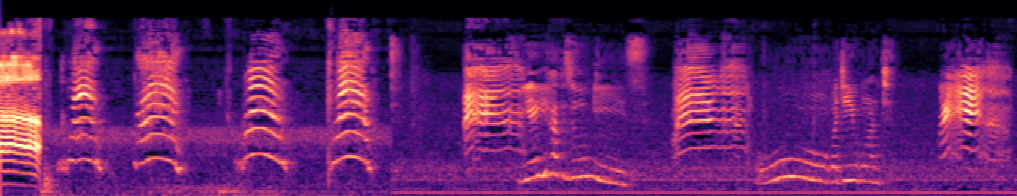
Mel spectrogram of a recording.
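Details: Domestic cat that sounds like it is talking, starting with a run of arched meows about once a second over a low hum, then longer bending, word-like meows with pauses.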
